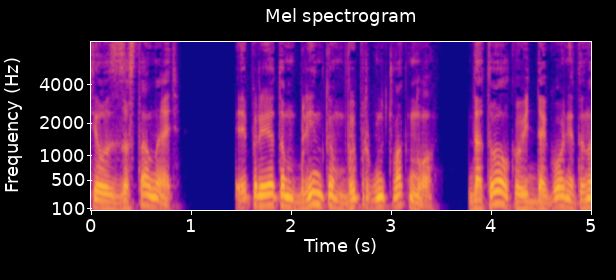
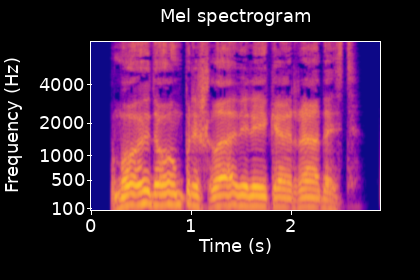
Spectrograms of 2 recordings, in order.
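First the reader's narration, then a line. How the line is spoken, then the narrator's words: Loud speech. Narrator (Russian): громко проговорил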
